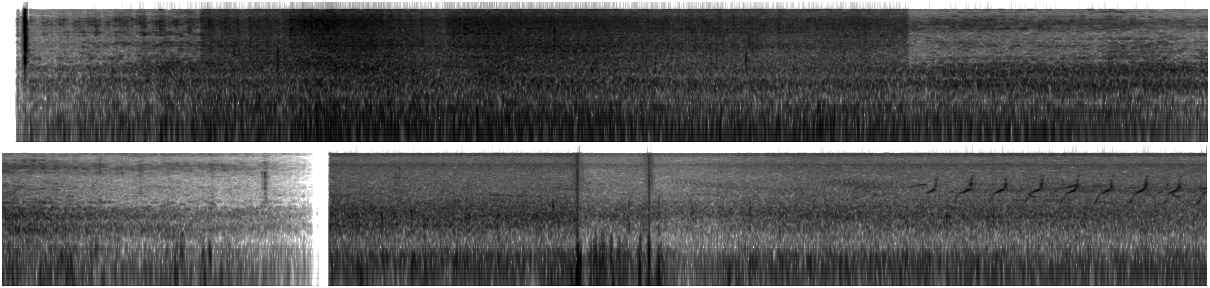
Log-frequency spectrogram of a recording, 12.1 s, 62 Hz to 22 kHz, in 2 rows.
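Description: A 1978 Volkswagen Type 2 bus's air-cooled flat-four engine runs as the bus drives off, loud at first and fading over several seconds. After a sudden break, quieter road noise follows, with a couple of thumps and a short run of faint high chirps near the end.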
